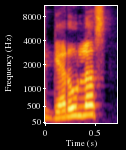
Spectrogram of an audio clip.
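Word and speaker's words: garrulous: एक वर्ड दिया गया प्यारे बच्चे, जिसका मतलब है गैरुलस, मतलब जिसका प्रोनाउंसिएशन है गैरुलस।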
